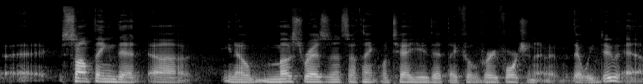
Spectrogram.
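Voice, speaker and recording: A man speaks at a moderate pace with a Texan accent over noticeable background noise. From Texas, Houston area. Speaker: mayor. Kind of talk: interview. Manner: halting, many fillers.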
